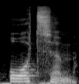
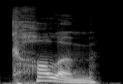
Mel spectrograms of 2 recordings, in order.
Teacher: n is often silent when it comes after m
